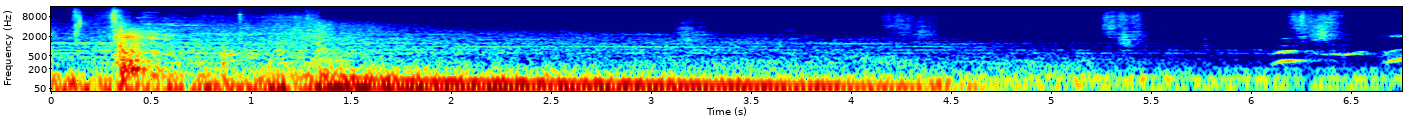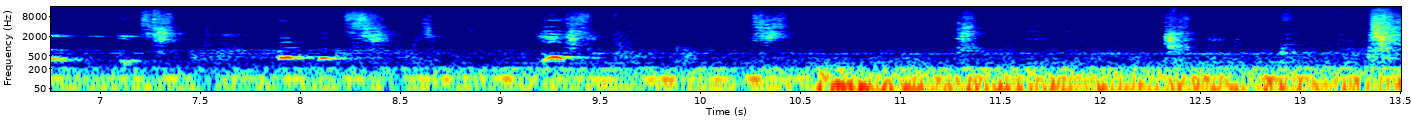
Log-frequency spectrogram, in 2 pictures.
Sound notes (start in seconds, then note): 0.1 smacking; 3.4 girls crying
